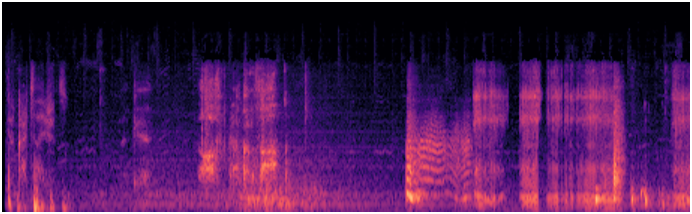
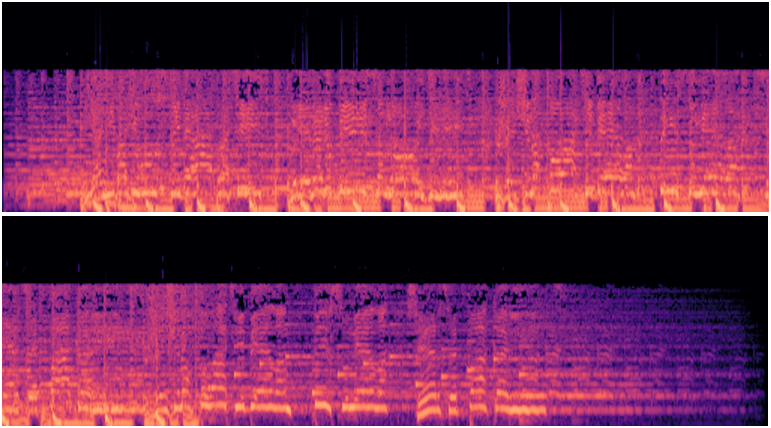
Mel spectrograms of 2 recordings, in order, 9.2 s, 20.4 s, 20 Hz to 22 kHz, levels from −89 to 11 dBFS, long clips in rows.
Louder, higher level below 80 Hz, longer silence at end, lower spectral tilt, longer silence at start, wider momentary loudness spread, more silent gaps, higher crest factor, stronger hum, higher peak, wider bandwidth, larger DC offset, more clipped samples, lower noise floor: second, -21 LUFS vs -12 LUFS; second, -38 dBFS vs -20 dBFS; second, 0 s vs 1.4 s; about the same, -6 dB/octave vs -5.5 dB/octave; about the same, 0.05 s vs 0.05 s; first, 22 LU vs 8 LU; neither; first, 22 dB vs 12 dB; neither; about the same, 0 dBFS vs 0 dBFS; first, 8.4 kHz vs 7 kHz; neither; neither; about the same, -48 dBFS vs -50 dBFS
